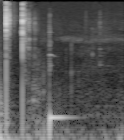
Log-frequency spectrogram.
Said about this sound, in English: Ooh, I heard a Captain Jack Sparrow like treasure bottle open over there somewhere. Somebody's got something going on.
